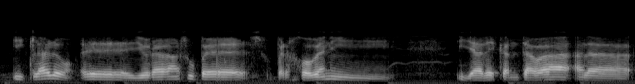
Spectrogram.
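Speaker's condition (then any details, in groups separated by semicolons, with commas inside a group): No condition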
